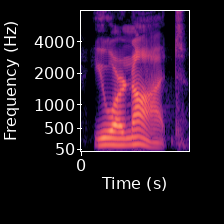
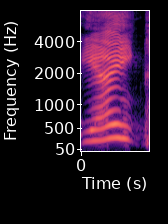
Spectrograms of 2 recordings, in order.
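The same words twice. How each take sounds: First: Said in the usual way. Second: Lightly mock the Southern twang on ain't; playful Southern country voice. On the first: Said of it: "Sorry, that was Southern". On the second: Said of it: "he said it like some Southern redneck".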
